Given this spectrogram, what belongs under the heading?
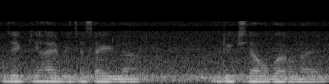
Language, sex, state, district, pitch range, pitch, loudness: Marathi, male, Maharashtra, Chandrapur, 125-135 Hz, 130 Hz, -25 LUFS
